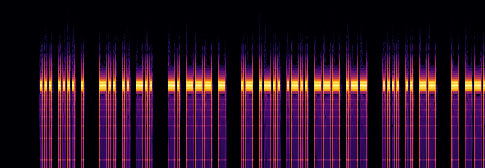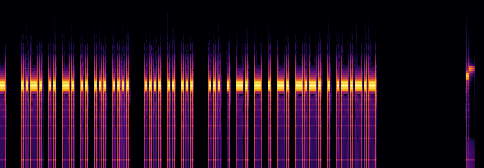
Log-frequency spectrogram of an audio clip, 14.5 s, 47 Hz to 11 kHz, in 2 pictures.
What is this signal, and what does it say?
Morse code, heard as a keyed tone, about 34 wpm, 700 Hz. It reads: SHE DID NOT ALLOW HIM TO FINISH HIS SENTENCE.
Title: Sentences from Top 1200 Words 35wpm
